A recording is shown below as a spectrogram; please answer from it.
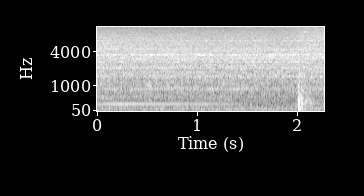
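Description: Steady background noise with a faint continuous hum; no distinct event.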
